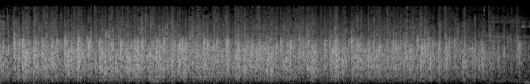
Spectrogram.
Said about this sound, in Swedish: Ja, det är sjukt lång tid. En applåd för det. Ja, faktiskt. Applåd.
